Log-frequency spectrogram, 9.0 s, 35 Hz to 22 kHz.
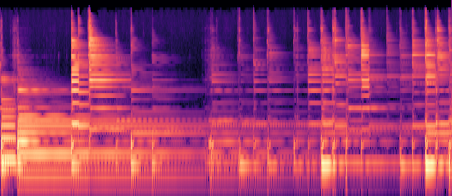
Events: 0.0s-9.0s: background noise
0.0s-9.0s: music

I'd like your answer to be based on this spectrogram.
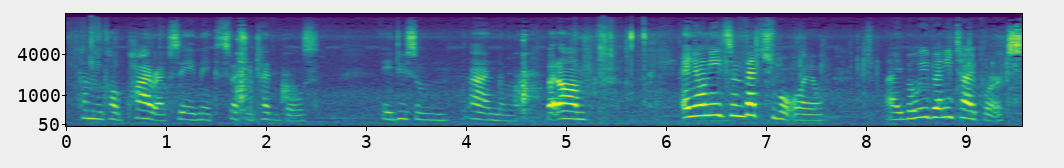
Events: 0.0s-0.4s: generic impact sounds
0.1s-2.4s: man speaking
1.6s-1.9s: generic impact sounds
3.1s-4.4s: man speaking
4.5s-4.6s: generic impact sounds
4.8s-5.2s: man speaking
5.0s-5.8s: generic impact sounds
6.1s-7.5s: man speaking
6.5s-7.5s: generic impact sounds
7.8s-8.1s: generic impact sounds
8.1s-9.5s: man speaking
8.8s-9.1s: generic impact sounds

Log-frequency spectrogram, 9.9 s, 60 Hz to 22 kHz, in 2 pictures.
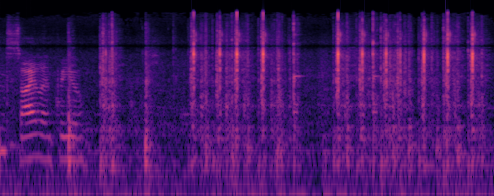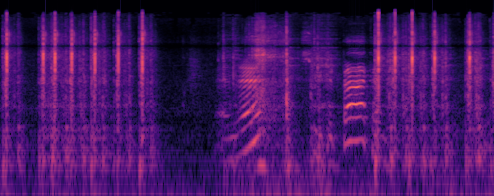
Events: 0.0s-0.8s: female speech
0.0s-9.8s: mechanisms
0.6s-0.8s: typewriter
1.0s-1.2s: typewriter
1.4s-1.5s: typewriter
1.7s-1.8s: typewriter
1.9s-3.0s: typewriter
2.9s-3.0s: generic impact sounds
3.3s-5.2s: typewriter
3.7s-3.8s: generic impact sounds
5.3s-6.5s: typewriter
6.7s-7.0s: surface contact
7.0s-7.6s: female speech
7.1s-7.3s: generic impact sounds
7.4s-7.8s: gears
7.8s-7.9s: generic impact sounds
8.0s-8.4s: gears
8.0s-8.6s: female speech
8.6s-9.4s: typewriter
9.6s-9.8s: typewriter
9.8s-9.8s: typewriter

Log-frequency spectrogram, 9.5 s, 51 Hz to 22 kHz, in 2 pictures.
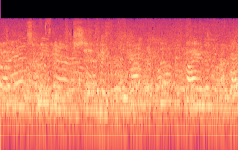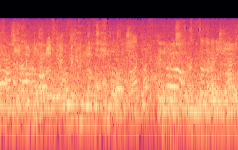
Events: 0.0s-2.5s: male speech
0.0s-9.5s: speech noise
3.7s-7.2s: male speech
7.9s-9.5s: male speech

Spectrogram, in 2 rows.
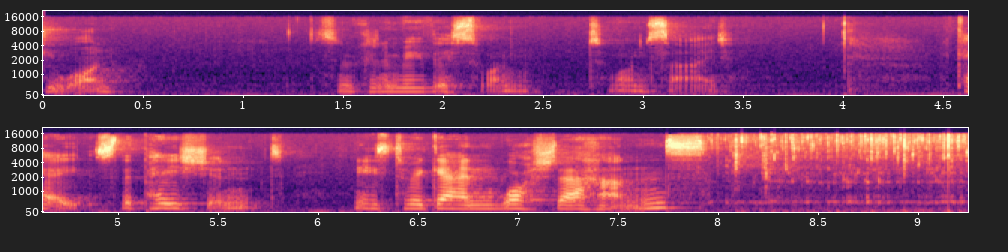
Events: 0.0s-0.3s: woman speaking
0.0s-9.2s: mechanisms
1.2s-1.2s: tick
1.2s-2.4s: woman speaking
1.3s-1.3s: tick
2.7s-2.7s: tick
2.7s-3.4s: woman speaking
3.8s-3.9s: tick
4.0s-4.0s: tick
4.5s-5.8s: woman speaking
6.1s-7.8s: woman speaking
6.5s-6.6s: tick
7.9s-9.2s: sink (filling or washing)
7.9s-9.2s: faucet

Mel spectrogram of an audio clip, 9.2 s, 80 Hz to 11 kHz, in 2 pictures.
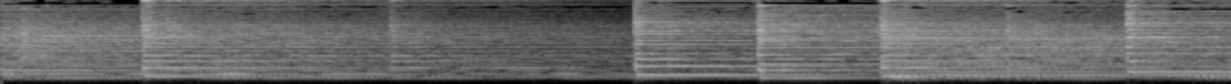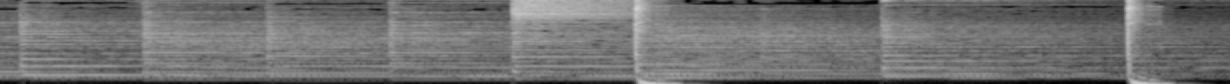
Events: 0.0s-9.2s: music

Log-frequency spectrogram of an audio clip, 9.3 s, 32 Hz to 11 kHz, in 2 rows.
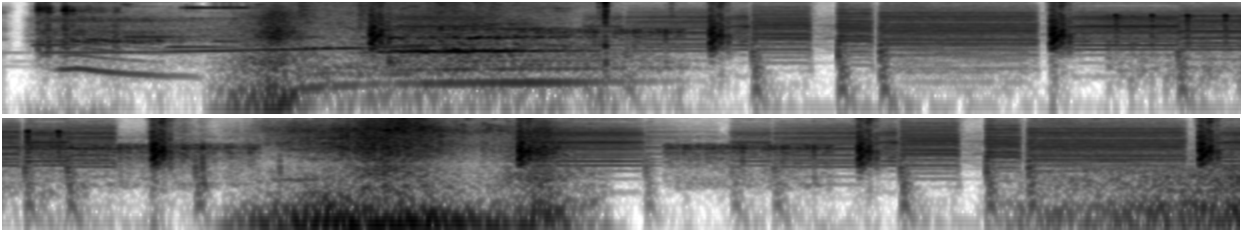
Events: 0.0s-9.2s: music
0.0s-0.4s: single-lens reflex camera
0.1s-0.7s: human voice
1.3s-2.5s: motorcycle
4.8s-4.9s: typing
6.5s-6.8s: sound effect
7.1s-7.8s: noise
8.4s-9.2s: swoosh

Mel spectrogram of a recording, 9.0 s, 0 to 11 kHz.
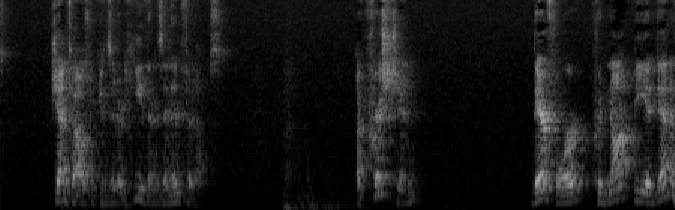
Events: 0.0s-0.2s: surface contact
0.0s-9.0s: background noise
0.7s-3.0s: male speech
3.8s-4.0s: surface contact
4.7s-5.6s: male speech
7.1s-7.7s: male speech
7.9s-9.0s: male speech

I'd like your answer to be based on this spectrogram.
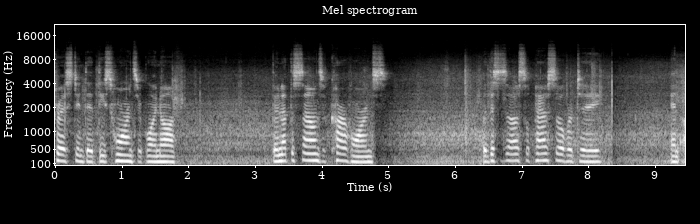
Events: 0.0s-1.7s: female speech
0.0s-9.4s: vehicle
0.1s-0.1s: tick
1.0s-1.1s: tick
1.7s-1.9s: generic impact sounds
2.1s-2.2s: tick
2.7s-2.8s: generic impact sounds
3.2s-5.0s: female speech
3.7s-3.8s: tick
5.7s-5.9s: generic impact sounds
6.4s-8.2s: female speech
8.3s-8.4s: tick

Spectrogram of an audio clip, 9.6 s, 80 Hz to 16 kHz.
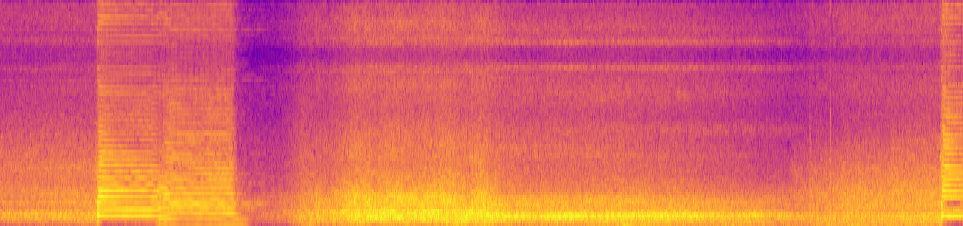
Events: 0.0s-9.6s: subway
0.9s-2.5s: train horn

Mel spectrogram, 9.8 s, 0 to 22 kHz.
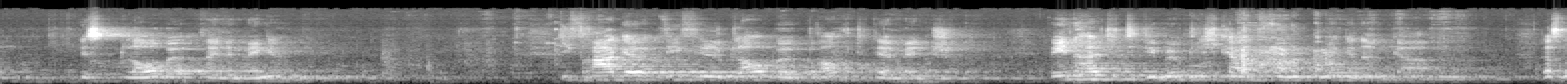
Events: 0.0s-9.7s: mechanisms
0.3s-0.5s: breathing
0.4s-1.9s: male speech
2.3s-2.7s: generic impact sounds
2.9s-3.6s: generic impact sounds
3.4s-6.0s: male speech
5.0s-5.5s: generic impact sounds
6.2s-6.4s: breathing
6.5s-9.2s: male speech
7.6s-8.1s: cough
9.0s-9.2s: breathing
9.4s-9.6s: breathing
9.6s-9.7s: male speech

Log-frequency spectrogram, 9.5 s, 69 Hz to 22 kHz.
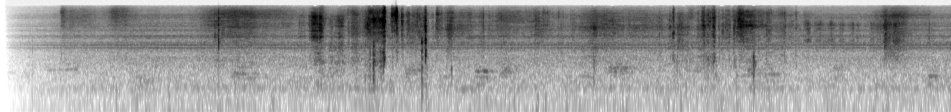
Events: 0.0s-9.5s: mechanisms
0.6s-1.4s: man speaking
1.8s-2.7s: generic impact sounds
2.0s-2.7s: man speaking
2.1s-2.2s: tick
3.0s-6.4s: man speaking
3.3s-5.4s: generic impact sounds
4.2s-4.3s: tick
5.9s-6.7s: generic impact sounds
6.7s-7.8s: man speaking
7.8s-8.7s: generic impact sounds
7.8s-8.7s: scratch
8.6s-9.2s: man speaking

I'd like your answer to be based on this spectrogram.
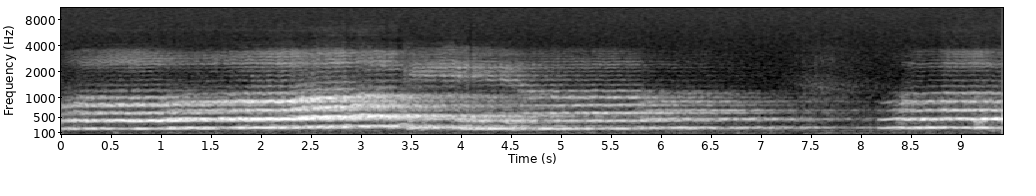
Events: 0.0s-9.4s: background noise
0.0s-9.4s: chant
7.3s-7.8s: surface contact

